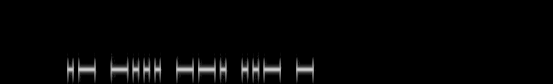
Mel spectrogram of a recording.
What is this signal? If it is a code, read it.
Morse code, heard as a keyed tone, about 22 wpm, 700 Hz. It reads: ABGUT
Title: Code Groups - 5 Letters - 22wpm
